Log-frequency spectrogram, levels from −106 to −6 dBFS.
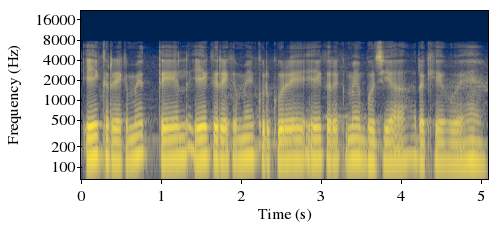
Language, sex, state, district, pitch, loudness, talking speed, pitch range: Hindi, male, Jharkhand, Ranchi, 130 Hz, -19 LUFS, 175 wpm, 120-135 Hz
